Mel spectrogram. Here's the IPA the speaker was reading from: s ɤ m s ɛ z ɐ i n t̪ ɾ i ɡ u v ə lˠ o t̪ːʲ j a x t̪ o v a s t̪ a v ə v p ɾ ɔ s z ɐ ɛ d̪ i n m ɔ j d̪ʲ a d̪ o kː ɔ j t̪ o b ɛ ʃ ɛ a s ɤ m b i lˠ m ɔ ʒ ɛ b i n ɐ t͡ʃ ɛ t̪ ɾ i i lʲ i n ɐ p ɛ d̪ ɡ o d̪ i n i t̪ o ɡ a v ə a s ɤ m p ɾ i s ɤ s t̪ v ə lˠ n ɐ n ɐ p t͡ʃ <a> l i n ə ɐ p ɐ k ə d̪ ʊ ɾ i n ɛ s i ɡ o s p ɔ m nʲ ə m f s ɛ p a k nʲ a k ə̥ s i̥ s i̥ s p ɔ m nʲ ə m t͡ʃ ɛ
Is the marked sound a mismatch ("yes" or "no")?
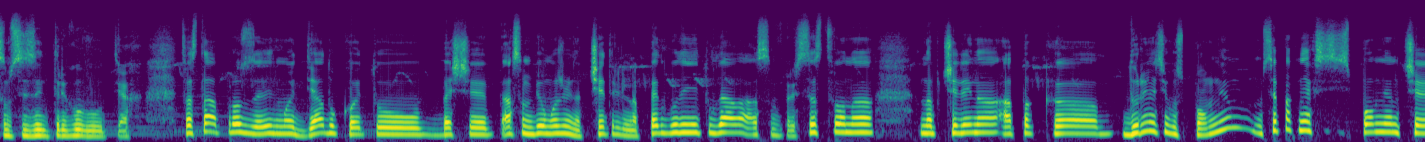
yes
